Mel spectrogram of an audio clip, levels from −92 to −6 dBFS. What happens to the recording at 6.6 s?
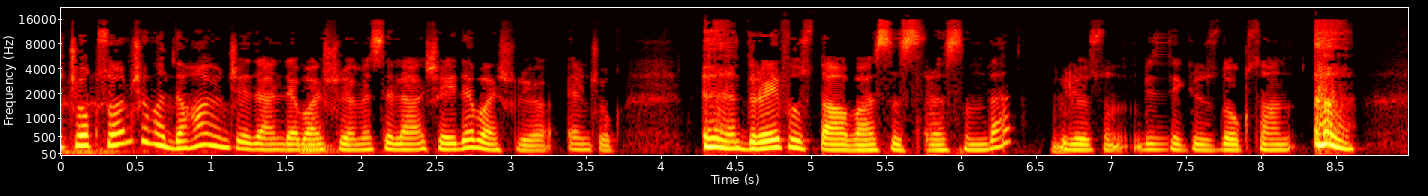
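Short concealed packet loss occurs from 6.55 to 6.62 s. About 40 ms of the speech failed to reach the decoder in time, and the receiver covered roughly 34 ms of that gap by extending the last sound it had, carrying the pitch forward where the speech was voiced or shaping noise where it was not, before blending back into the real signal. It comes across as a brief smear or wobble in the speech.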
